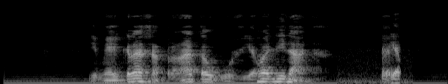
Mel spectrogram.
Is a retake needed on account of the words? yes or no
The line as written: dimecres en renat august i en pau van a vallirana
yes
